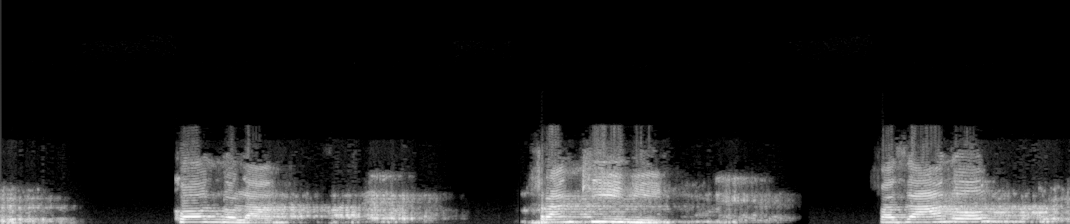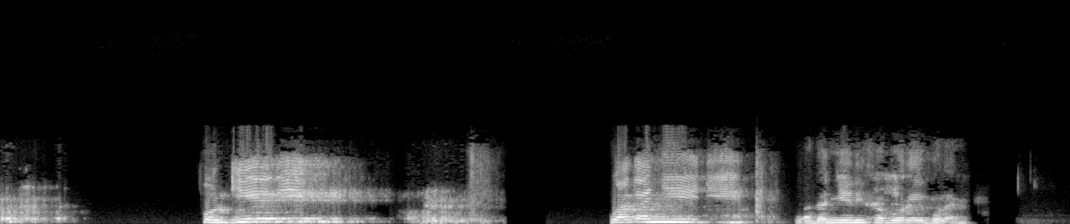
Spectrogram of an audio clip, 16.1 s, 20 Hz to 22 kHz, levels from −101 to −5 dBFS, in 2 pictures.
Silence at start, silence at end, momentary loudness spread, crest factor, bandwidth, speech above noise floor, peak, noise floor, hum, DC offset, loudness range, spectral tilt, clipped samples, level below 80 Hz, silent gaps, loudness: 0 s; 0.8 s; 19 LU; 14 dB; 8.4 kHz; 73 dB; 0 dBFS; -85 dBFS; none; under 0.1%; 2 LU; -4.5 dB/octave; under 0.1%; -54 dBFS; none; -13 LUFS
